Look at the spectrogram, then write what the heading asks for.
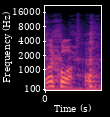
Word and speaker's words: Lacroix: How was that pronunciation? Lacroix? That was good, Rich? Yeah, Lacroix.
